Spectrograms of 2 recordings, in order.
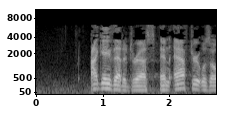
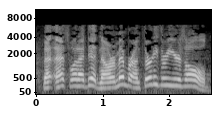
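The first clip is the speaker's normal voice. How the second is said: ordinary talk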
